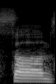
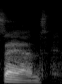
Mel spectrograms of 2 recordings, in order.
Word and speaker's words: Sans: But yes, I do know that the character's name is pronounced Sans. Like comic sands.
